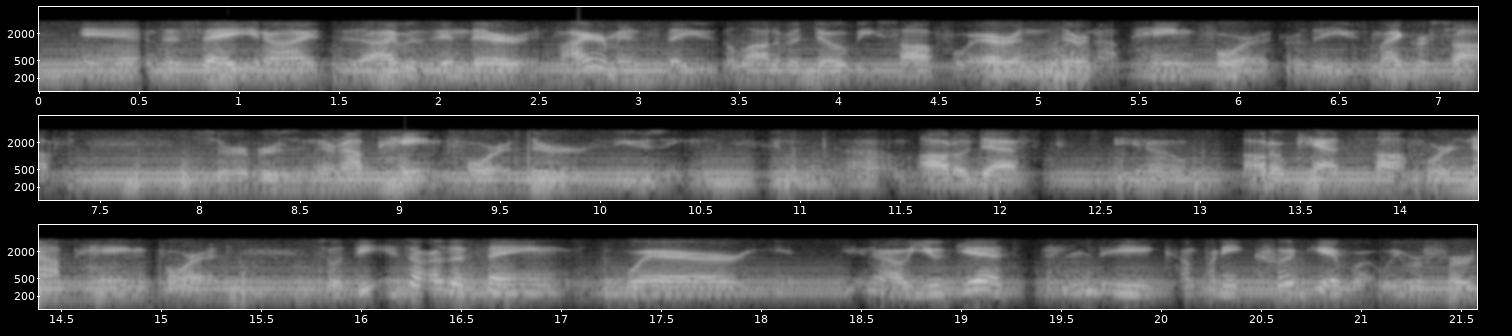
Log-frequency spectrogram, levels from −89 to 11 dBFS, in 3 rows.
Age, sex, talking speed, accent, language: 40-59, male, 180 wpm, American, English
